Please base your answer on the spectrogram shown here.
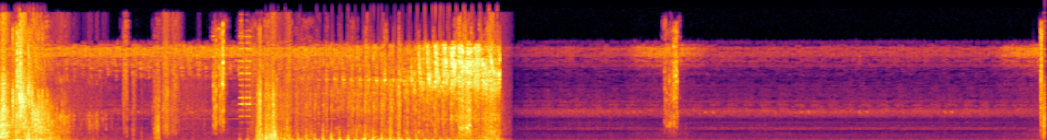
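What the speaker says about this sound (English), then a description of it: "Fulton recovery to helicopter is complete." Helicopter whirring during a Fulton recovery in the Metal Gear Solid: Peace Walker video game: a loud, steady rotor drone that cuts off abruptly, leaving a quiet hum with a faint blip.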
